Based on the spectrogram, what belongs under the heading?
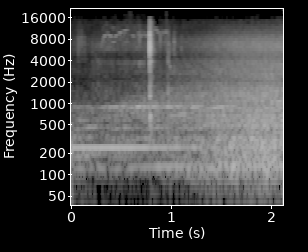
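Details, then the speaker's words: York furnace after DIY inducer draft fan replacement, first power-up: quiet hum builds to a smooth steady rush of air in about 1.5 seconds as the indoor blower starts normally, first step of the sequence. "hear the inside fan coming on to blow air into the house. That's the first step."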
